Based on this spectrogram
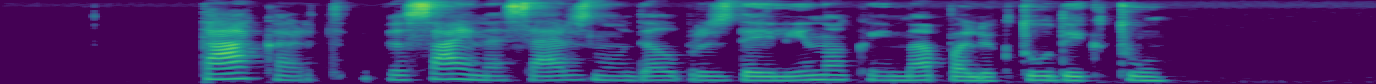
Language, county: Lithuanian, Vilnius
